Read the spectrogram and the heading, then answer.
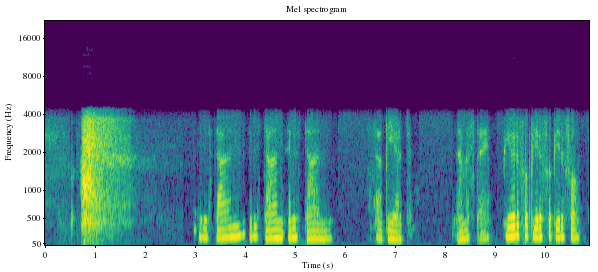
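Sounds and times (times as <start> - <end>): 
deep breath drawn in sharply through the nose with a brief snort: 0.0 - 2.7
speech: 3.1 - 5.8, 6.6 - 7.4, 8.2 - 10.8.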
